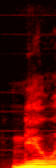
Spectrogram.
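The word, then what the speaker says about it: knave: नाइफ मतलब चाकू के एन ए वी ई नेव मतलब गुलाम के एन ओ डब्लू नव मतलब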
